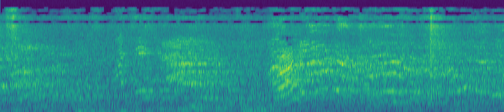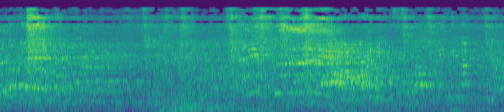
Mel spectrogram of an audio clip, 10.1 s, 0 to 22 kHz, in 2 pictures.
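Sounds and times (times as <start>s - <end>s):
children playing and talking: 0.0s - 10.0s
child's high-pitched voice: 7.4s - 10.0s.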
